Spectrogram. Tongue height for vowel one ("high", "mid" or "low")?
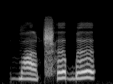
low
